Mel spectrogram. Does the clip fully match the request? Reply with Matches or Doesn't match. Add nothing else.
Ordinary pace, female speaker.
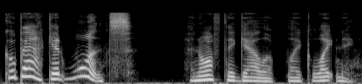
Matches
